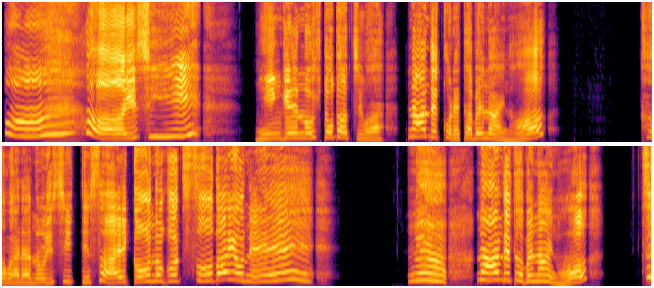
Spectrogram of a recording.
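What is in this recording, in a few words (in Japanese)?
女性 ロリ 元気; 明るい; アトリエピーチ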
